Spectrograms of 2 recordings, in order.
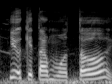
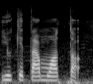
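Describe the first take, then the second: First: It is said as a plain Indonesian phrase. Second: It is said like a Japanese personal name. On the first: It invites people to take photos together. "bisa jadi yuk kita moto" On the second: It sounds like a Japanese person's name. "nama Jepang Yukita Moto"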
